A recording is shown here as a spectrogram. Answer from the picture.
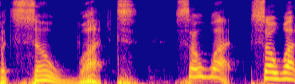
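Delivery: smug, smarmy, drawn-out sing-song delivery. Mimicking how he said it in such a smarmy way, mock-smarmy 'so what'. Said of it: "He said it in such a smarmy fucking way".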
